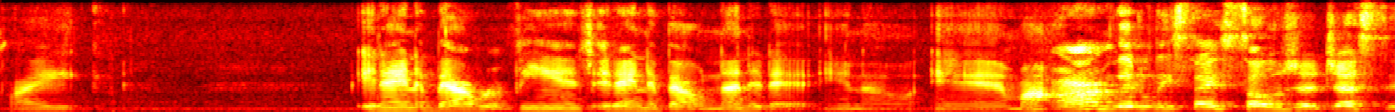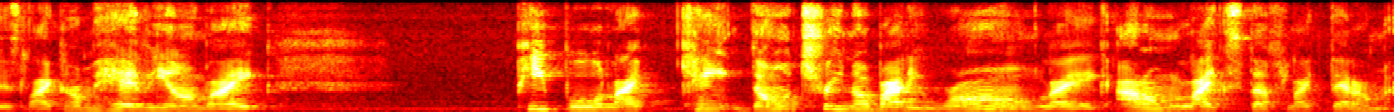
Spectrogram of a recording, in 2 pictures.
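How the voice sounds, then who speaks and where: A woman from Chicago talks in a casual vlog, open and emotional, drifting from thought to thought with plenty of "like" and "um." Her voice has a bright, forward edge, with faint background noise behind it. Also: deep voice. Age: adult with a school-age son. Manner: candid, emotional, rambling with many fillers. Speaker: chef and mom. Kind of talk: casual personal vlog talk.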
